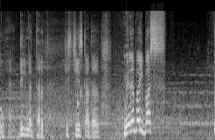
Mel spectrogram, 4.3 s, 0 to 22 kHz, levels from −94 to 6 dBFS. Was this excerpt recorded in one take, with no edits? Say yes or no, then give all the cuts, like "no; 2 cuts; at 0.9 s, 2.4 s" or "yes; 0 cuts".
no; 1 cut; at 2.0 s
